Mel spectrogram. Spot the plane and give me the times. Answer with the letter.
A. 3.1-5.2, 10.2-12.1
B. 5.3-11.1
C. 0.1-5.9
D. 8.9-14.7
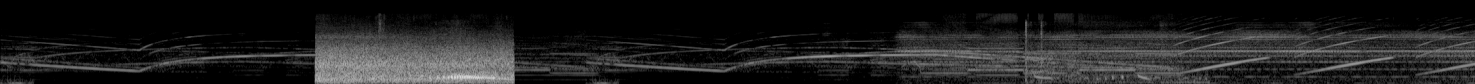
D.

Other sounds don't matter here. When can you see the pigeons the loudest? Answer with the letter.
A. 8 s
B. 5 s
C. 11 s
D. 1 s
B.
